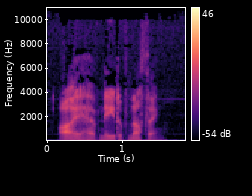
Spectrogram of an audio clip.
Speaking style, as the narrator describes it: replied the gentleman coldly

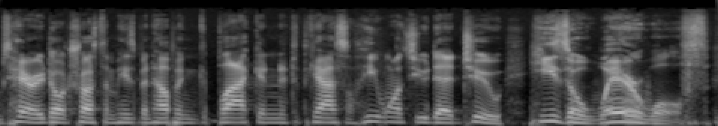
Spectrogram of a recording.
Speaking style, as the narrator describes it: Hermione screams

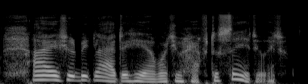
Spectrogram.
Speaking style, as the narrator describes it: Gowan, not quite so sweetly as before

